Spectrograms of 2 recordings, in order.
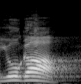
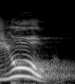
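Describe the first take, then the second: First: The word ends with an 'a' vowel. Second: The word ends with the consonant 'g'. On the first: The speaker calls it wrong. "people say yoga" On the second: The speaker calls it right. "It is yog"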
